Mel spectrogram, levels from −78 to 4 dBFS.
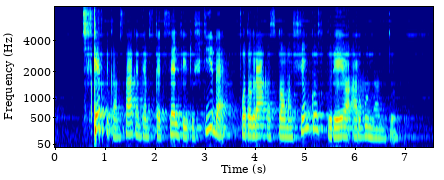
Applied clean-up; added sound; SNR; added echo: neural separator model SepFormer DNS4.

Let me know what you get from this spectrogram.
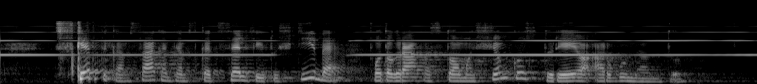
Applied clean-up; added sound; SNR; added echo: none; Wind instrument, woodwind instrument; 4 dB; reverberation time 1.2 s.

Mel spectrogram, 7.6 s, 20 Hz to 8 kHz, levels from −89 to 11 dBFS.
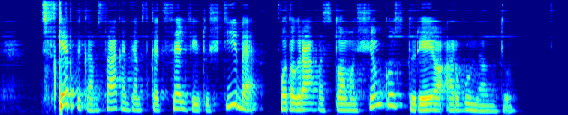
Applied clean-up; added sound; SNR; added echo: neural mask model DeepFilterNet 3.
